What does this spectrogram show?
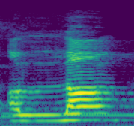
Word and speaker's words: Allah: So it's not with the tip of your tongue, you twist it and say more behind your teeth and you say la. So you say Allah, and then you don't say the whole thing at the end where you say Allah. So it's just open, it's Allah, Pakang, Pak.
